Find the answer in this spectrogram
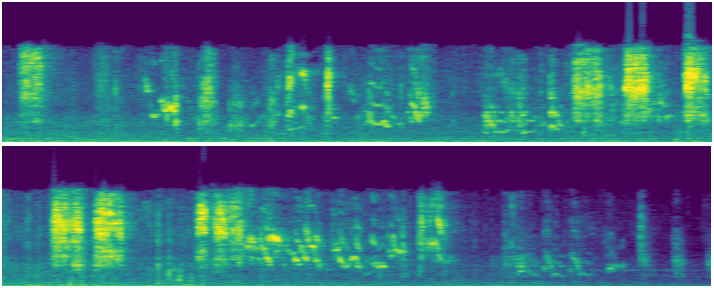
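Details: Budgerigars heard in a recording meant to encourage mating: dense, rapid scratchy warbling and squawks in uneven bursts, fading to scattered soft chirps toward the end.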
